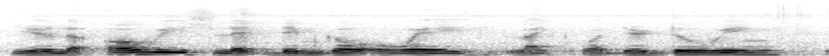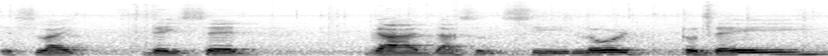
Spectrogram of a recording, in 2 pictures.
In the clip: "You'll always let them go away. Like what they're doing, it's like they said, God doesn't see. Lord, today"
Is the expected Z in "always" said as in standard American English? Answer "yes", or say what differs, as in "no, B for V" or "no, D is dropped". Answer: no, S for Z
